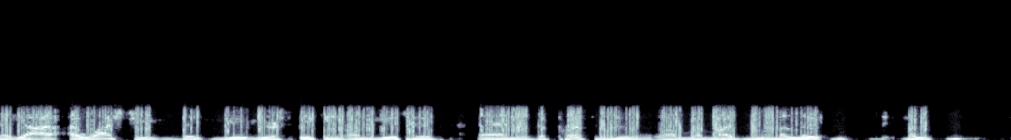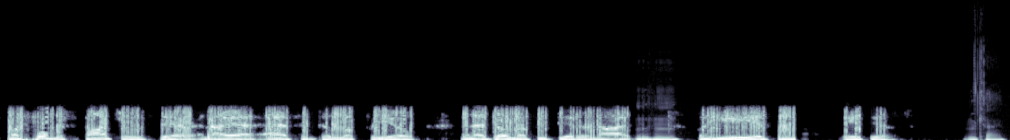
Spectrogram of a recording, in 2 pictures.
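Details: Adult man with a speech impediment caused by a major auto accident, on Social Security because of it; acquired speech impairment after traumatic injury.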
